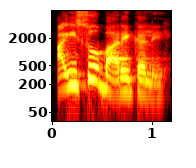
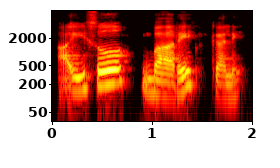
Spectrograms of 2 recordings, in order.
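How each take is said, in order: First: "isobarically" drawn out slowly, lower, falling at the end; slow dictation. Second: "isobarically" stretched even slower and softer, each syllable apart, falling; slower, softer dictation. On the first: Teacher dictating the last word to students, slow and lower. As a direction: stretch out "isobarically" so they can write it. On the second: Teacher repeating the word for students copying, very slow and soft. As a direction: repeat "isobarically" very slowly and quietly. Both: Shown as a demonstration. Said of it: "question लिखो".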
